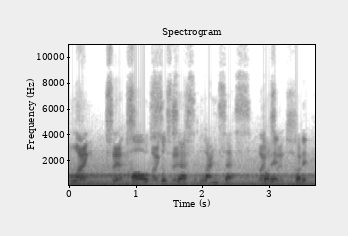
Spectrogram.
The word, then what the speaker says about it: LANXESS: It's a German company. Yeah. L A N X E S S Less. Lang Lang. Lances. Like success, but Lances.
